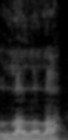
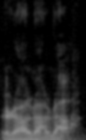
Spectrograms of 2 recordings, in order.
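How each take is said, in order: First: The consonant is a clear L sound. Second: The consonant falls between an R and L. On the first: The speaker calls it wrong. "not la la la" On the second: The speaker calls it right. "R is between R and L sounds"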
